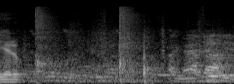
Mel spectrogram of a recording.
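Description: Sharp hits of a sepak takraw ball being kicked, about three in quick succession, the loudest a little over a second in, over faint crowd voices.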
